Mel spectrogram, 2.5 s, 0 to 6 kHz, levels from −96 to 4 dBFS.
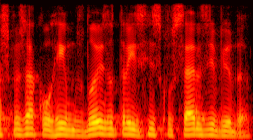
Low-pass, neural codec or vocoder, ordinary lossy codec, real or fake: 5.4 kHz; codec, 16 kHz, 4.8 kbps, FACodec; none; fake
